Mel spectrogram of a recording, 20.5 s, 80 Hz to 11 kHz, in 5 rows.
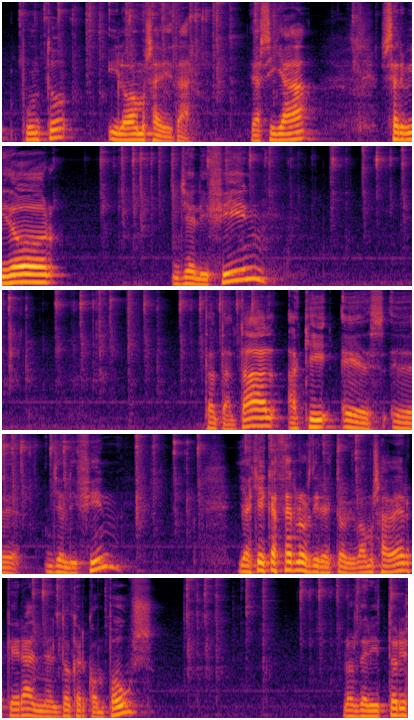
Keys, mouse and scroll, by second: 0.0-4.2 typing, 5.2-17.1 typing, 19.3-20.4 typing.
